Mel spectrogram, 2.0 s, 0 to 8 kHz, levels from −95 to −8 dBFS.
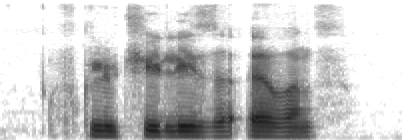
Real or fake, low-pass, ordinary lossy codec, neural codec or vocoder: real; 7.2 kHz; AAC, 48 kbps; none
